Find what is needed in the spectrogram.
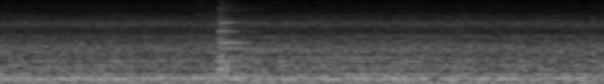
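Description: A metal spatula lifting a toasted brioche bun off a flat-top griddle and setting it on a plate, with one light clink about three-quarters of a second in, over a steady hum.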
